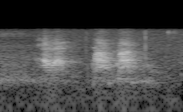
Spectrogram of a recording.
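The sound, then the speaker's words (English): A dog barks three times in quick succession, one bark followed by a close pair, with a thin, fairly high tone and no one talking over it. “your dog's saying peace too, right? You heard him?”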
